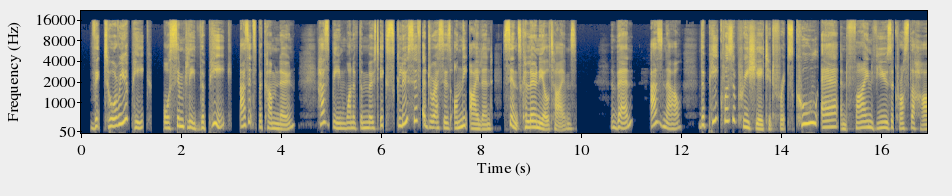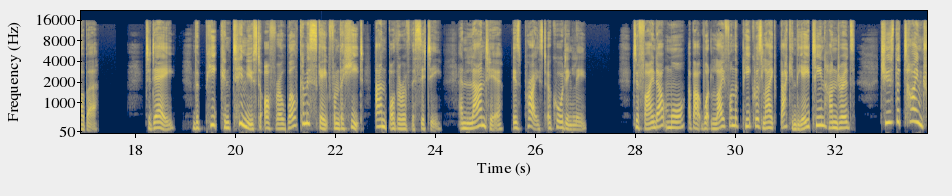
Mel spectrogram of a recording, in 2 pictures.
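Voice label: British female corporate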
